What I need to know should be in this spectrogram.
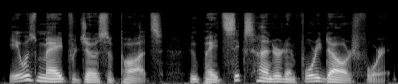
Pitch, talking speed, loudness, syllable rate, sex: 125 Hz, 225 wpm, -17 LUFS, 5.4 syllables/s, male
